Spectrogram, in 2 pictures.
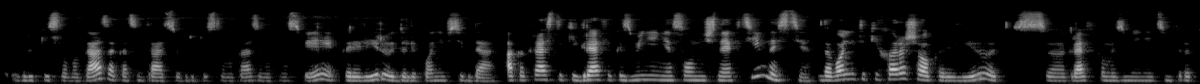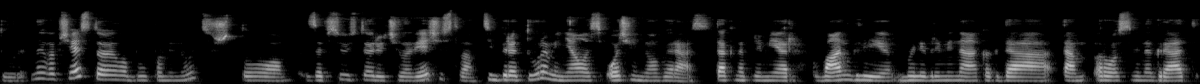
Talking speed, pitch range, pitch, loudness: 130 wpm, 180-200 Hz, 185 Hz, -25 LUFS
